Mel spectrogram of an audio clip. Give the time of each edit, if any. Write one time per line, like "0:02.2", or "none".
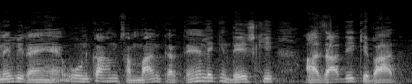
0:01.9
